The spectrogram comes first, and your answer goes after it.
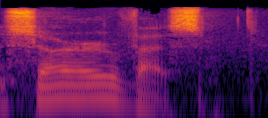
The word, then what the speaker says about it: service: 注意这字我知道可以念成 vice 啊，当它独立出来的时候，我们说副总统就叫做 vice president，但是这边呢不念 vice，因为它为什么不念 vice 呢？因为它在轻音节，重音节第一个音节落在第一个，念成 service。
